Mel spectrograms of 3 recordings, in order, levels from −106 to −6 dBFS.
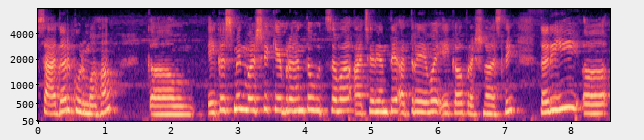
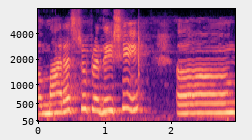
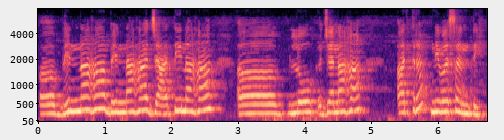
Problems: constant background noise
